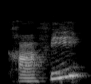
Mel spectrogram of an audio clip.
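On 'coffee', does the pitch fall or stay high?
falls. The pitch drops across the word. The speaker calls it wrong. "I didn't go coffee"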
